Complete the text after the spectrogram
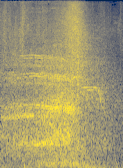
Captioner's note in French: cris inquiétants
